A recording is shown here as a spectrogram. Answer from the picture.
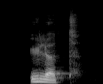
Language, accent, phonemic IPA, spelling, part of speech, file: French, France, /y.lɔt/, hulotte, noun, LL-Q150 (fra)-hulotte.wav
- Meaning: 1. tawny owl (Strix aluco) 2. lesser yellow underwing (Noctua comes)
